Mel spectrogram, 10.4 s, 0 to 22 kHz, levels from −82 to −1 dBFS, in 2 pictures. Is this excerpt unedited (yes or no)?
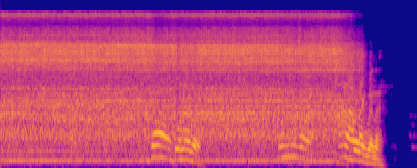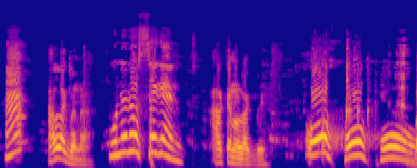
yes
